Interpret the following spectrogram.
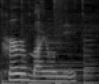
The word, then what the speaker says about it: Hermione: say anything because spoilers her as in the word her my as in my friend oh and me pronounce me share my own name here hermione maybe i can't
